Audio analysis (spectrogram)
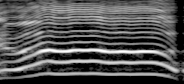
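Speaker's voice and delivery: very loud, shrill, very high, drawn-out scream. Retelling how a passenger woke up in the car: imitating someone screaming. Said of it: "He's screaming".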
